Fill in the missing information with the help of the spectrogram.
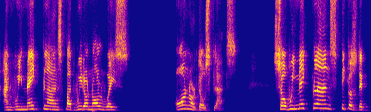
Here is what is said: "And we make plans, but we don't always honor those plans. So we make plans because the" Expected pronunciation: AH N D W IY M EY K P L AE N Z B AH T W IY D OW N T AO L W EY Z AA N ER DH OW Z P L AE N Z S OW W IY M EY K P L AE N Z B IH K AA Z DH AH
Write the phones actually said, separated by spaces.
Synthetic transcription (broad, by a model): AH N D W IY M EY K P L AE N S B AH T W IY D OW N T AO L W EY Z AA N ER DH OW S P L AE N S OW W IY M EY K P L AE N S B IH K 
